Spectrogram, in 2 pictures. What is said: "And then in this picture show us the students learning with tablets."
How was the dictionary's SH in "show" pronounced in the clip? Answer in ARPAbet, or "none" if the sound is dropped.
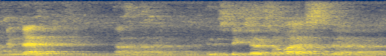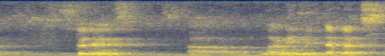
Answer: S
